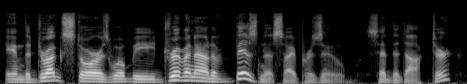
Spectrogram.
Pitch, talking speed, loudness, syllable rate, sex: 130 Hz, 195 wpm, -18 LUFS, 5.2 syllables/s, male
